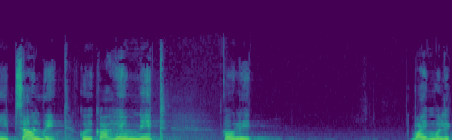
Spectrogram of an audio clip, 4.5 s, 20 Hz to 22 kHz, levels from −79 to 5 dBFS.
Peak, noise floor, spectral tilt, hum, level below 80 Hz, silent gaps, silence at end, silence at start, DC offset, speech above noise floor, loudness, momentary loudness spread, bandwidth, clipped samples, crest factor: -8 dBFS; -59 dBFS; -4.5 dB/octave; none; -64 dBFS; none; 0 s; 0 s; under 0.1%; 39 dB; -21 LUFS; 9 LU; 15.5 kHz; under 0.1%; 16 dB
